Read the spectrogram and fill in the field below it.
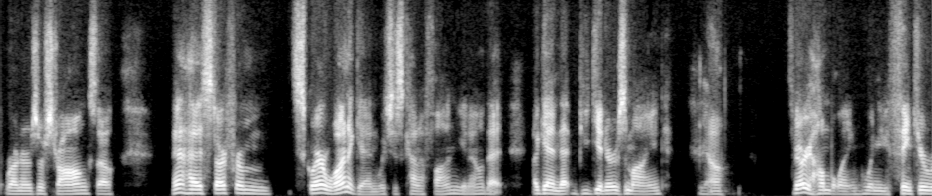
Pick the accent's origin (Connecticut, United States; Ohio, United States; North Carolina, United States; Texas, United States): Connecticut, United States; moved away; I grew up in Connecticut, which isn't known for its like awe-inspiring mountain peaks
